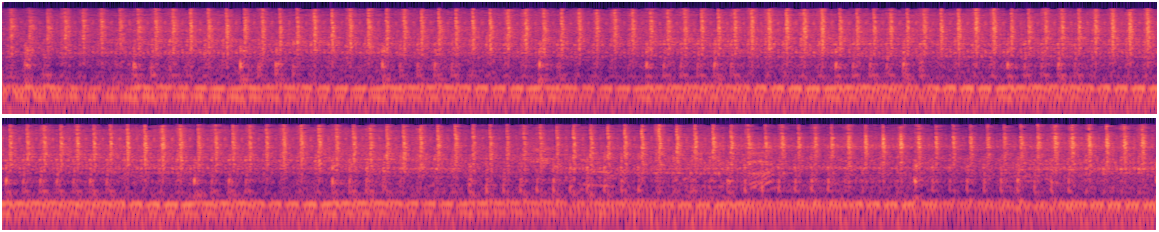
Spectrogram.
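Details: Mazda engine idling after sitting unused a long time: dull rapid steady knock over the low drone; strange engine noise, cause unknown.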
